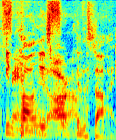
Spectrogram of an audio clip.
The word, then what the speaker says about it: Arkansas: Arkansas. It's Arkansas. Arkansas. It's literally how it's spelled. There's no way that you can make SAS equal saw.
